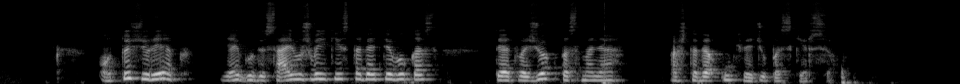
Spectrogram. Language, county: Lithuanian, Alytus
